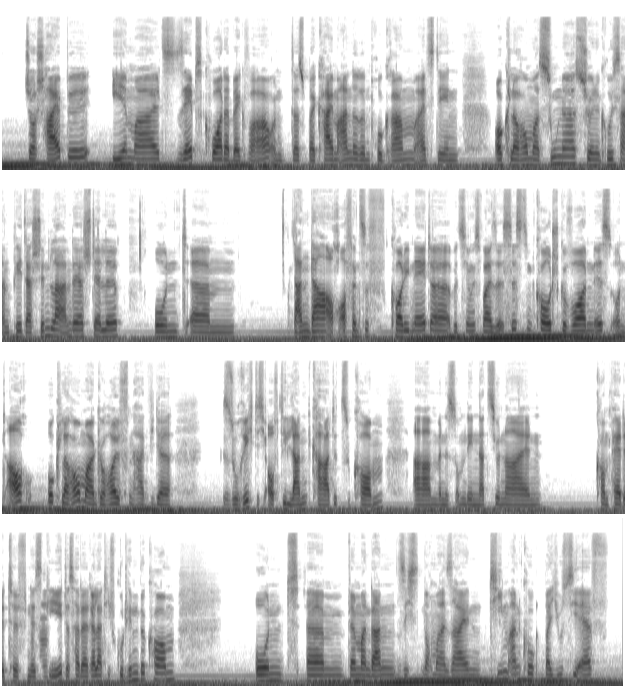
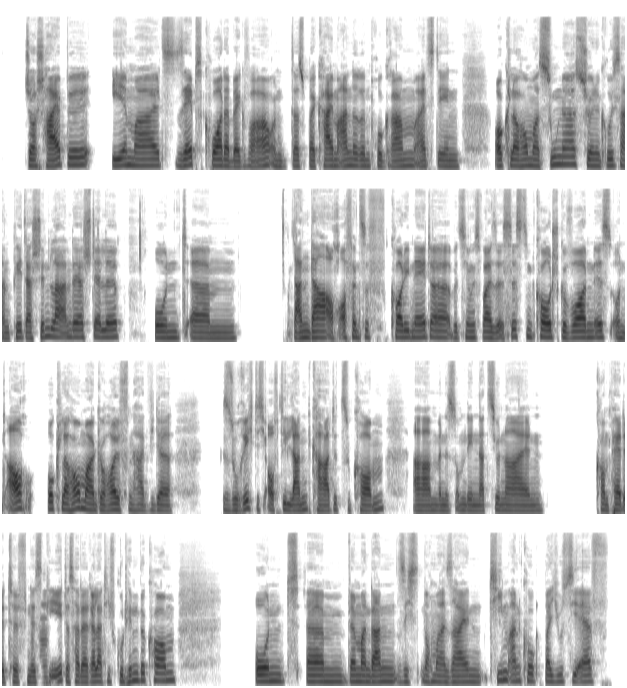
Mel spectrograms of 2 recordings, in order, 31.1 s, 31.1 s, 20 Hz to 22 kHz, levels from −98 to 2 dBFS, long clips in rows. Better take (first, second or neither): second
